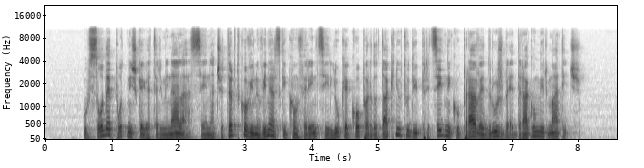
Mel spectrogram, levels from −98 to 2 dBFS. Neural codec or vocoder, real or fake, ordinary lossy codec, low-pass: none; real; none; 10.8 kHz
